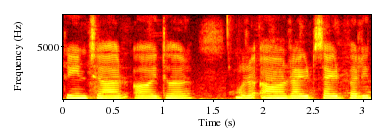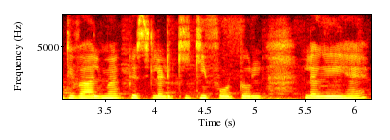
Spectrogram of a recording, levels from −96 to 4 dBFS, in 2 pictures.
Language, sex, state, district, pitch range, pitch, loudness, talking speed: Hindi, female, Uttar Pradesh, Lucknow, 200-210 Hz, 205 Hz, -13 LUFS, 155 wpm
